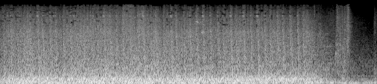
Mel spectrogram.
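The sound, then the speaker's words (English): Loud, dense automatic gunfire from a video game firefight along a hallway, a relentless crackling barrage that fills nearly the whole clip before thinning out near the end. “All run straight down the left side and shoot. Wow. Did you survive that explosion?”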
